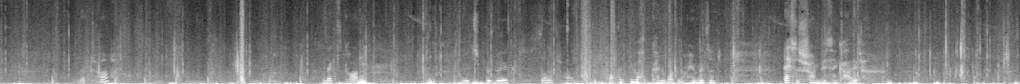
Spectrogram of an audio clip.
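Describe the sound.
Steady footsteps tap along a hard street surface at an even walking pace as a person walks outdoors in slightly cold weather, continuing beneath a person talking casually throughout.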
